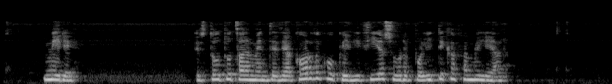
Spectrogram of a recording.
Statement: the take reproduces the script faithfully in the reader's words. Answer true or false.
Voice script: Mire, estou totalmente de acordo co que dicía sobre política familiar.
true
